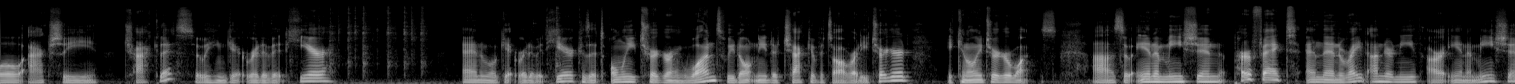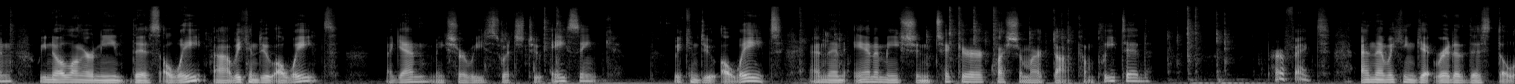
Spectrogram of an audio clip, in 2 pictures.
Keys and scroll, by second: 3.5 BackSpace, 15.3 Return, 17.1 a, 17.6 i, 18.3 t, 19.8-21.0 typing, 23.0-27.4 typing, 24.5 Down, 24.7 Return, 26.9 Down, 27.1 Return.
